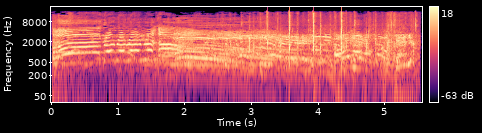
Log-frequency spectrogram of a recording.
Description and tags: Crowd yells run run run and then disappointed awws.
